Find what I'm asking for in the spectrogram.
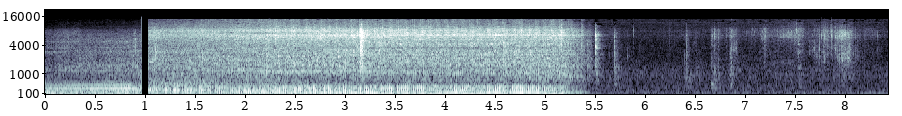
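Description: A motorcycle engine roars steadily close by with wind rush during a ride, then a sharp knock and the engine noise drops away around five seconds, leaving quiet scattered clicks and rustles.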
